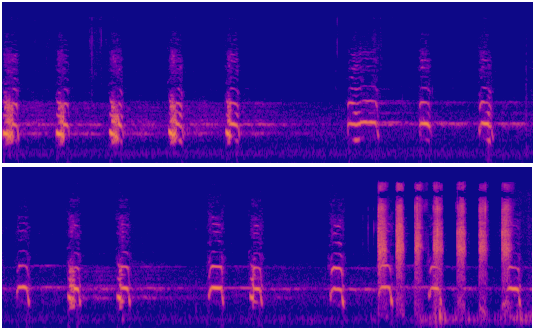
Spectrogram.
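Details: Coonhound barking steadily, short tonal barks about twice a second, with a brief pause midway and a burst of sharp, harsh noise at the end.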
